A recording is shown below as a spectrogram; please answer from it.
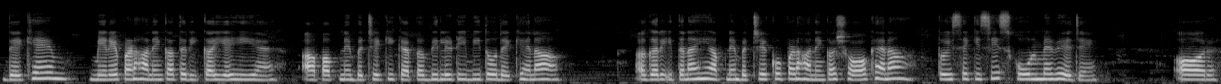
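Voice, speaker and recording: A woman's voice: on the high side, lightly acted. A woman reading a storybook, voicing a harsh male home tutor who speaks curtly and defensively. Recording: soft music underneath.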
